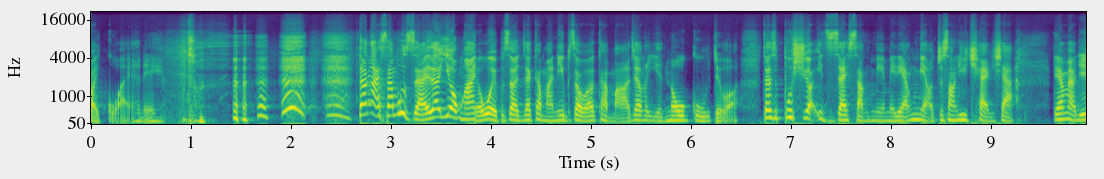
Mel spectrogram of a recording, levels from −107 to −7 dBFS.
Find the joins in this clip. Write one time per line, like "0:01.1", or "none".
0:03.8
